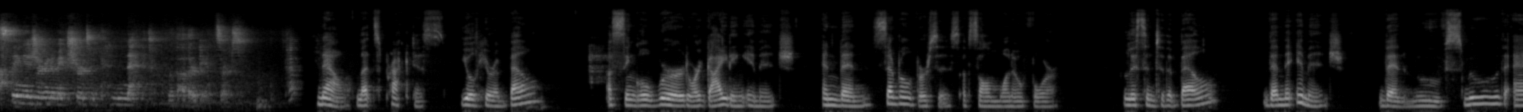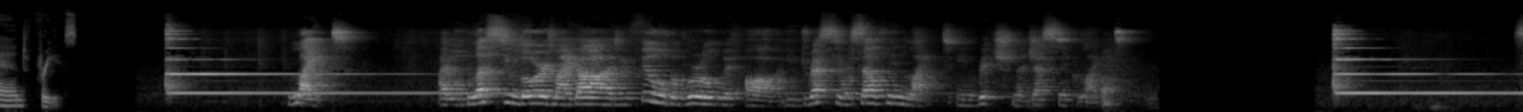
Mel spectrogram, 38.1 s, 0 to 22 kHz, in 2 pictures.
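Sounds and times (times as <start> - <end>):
bell ringing: 21.1 - 25.2, 35.7 - 38.0.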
